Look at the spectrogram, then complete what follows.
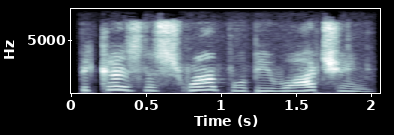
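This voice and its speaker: A woman's voice: high-pitched, unhurried, a bit bright, highs cut off, voice pushed up. A woman voicing a bossy, witch-like substitute teacher with a scratchy voice, barking orders at a class in a storybook reading. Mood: menacing. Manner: barking, threatening.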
